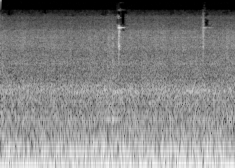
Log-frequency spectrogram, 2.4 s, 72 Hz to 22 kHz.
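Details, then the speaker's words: 1970 GTO with LS swap after setting pinion angle with adjustable control arms, driving at almost 70 mph: steady, even road rumble with no shudder, where it used to vibrate badly above 60 and on lift-off; temperature holding fine. "Yeah, I mean, we're doing almost 70 now. I mean, before you could run anything over 60 and it would vibrate really bad. And then when you let off, like it really vibrated. All of that is gone, so, and my temp seems to be doing good."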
